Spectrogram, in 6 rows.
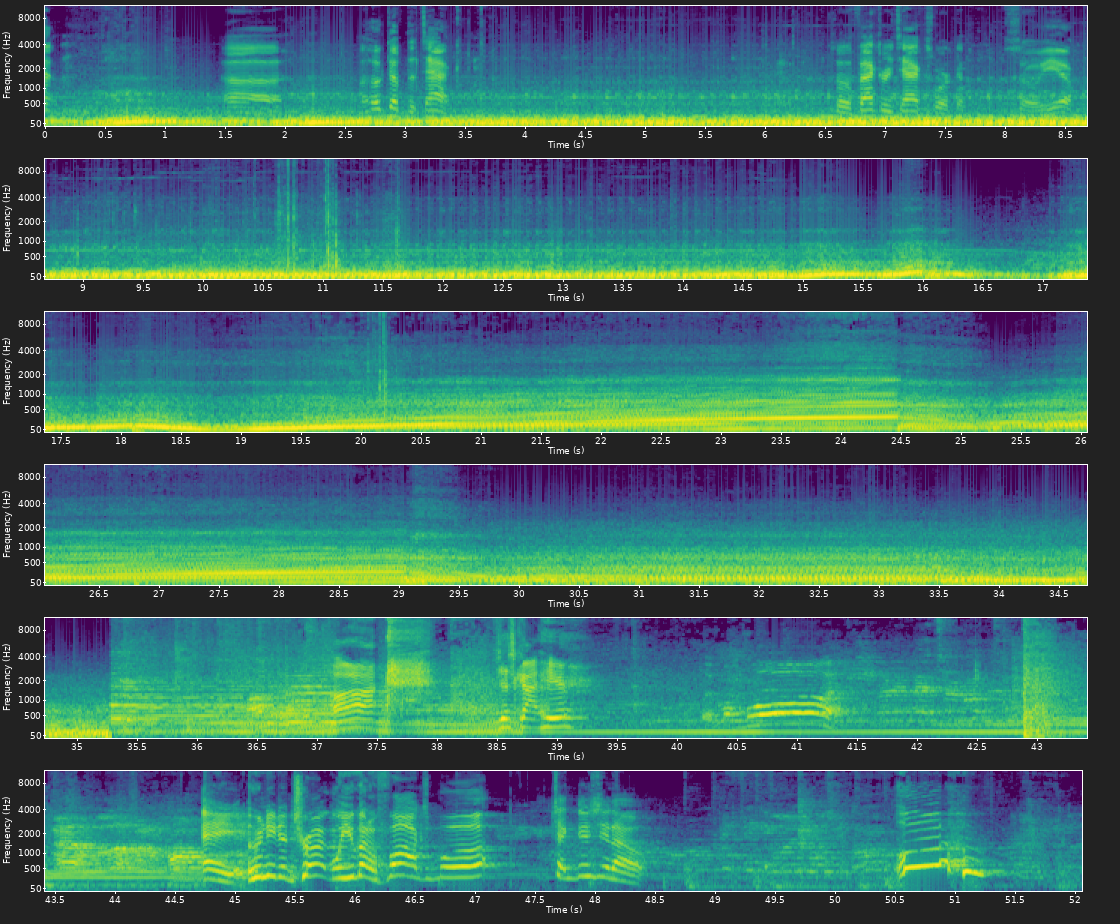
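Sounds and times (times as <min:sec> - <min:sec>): car engine revving while driving: 0:00.0 - 0:35.3.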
